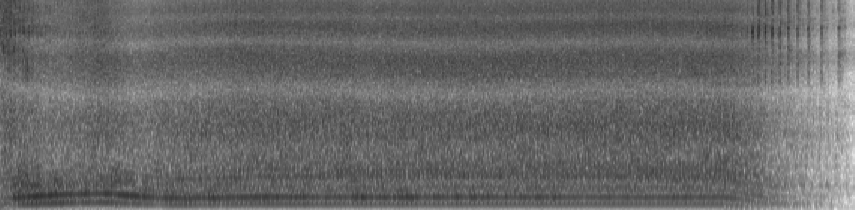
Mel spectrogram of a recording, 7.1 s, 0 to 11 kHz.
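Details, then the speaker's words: Troy-Bilt 21" mower with Briggs & Stratton engine, first start after carburetor cleaning, air filter not yet fitted: catches quickly, holds a steady even drone about five seconds, then winds down cleanly; a fuel-line drip was found afterward. "All right, she fires up pretty good. We'll get the air filter assembly on there."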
